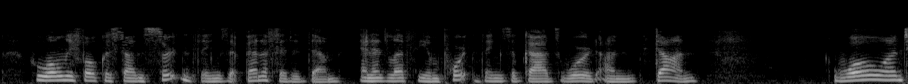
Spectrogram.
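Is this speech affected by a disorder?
No.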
